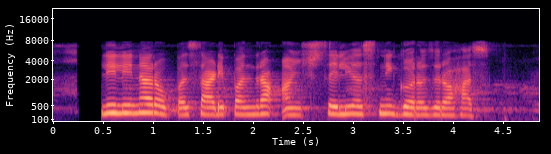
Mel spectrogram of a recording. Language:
Marathi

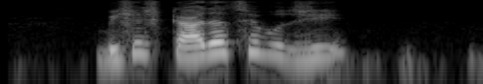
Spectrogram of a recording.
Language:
Bangla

